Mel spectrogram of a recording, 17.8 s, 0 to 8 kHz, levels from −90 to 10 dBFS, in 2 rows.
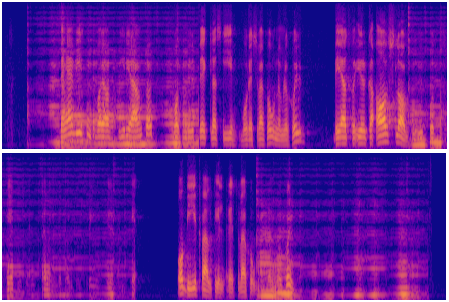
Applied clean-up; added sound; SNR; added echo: neural mask model RNNoise.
